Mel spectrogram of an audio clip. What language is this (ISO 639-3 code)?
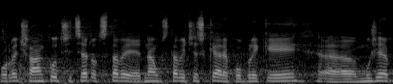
ces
